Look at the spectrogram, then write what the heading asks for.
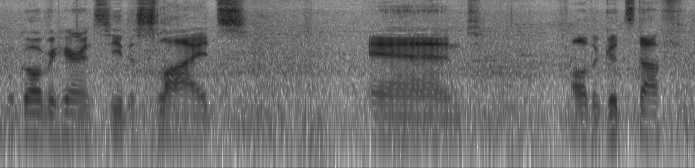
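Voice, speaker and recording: A man's voice: medium pitch, fairly even intonation, slow. A man giving a casual walking tour as a vlogger, chatty and laid-back but enthusiastic, talking into a handheld action camera outdoors. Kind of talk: casual chatty walk-and-talk narration. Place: outdoors in a busy city park. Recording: outdoor action camera with clear city noise.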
